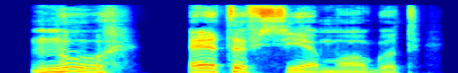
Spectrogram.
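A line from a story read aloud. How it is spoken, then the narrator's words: Laughing. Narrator (Russian): рассмеялся грек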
